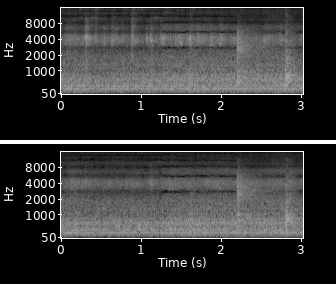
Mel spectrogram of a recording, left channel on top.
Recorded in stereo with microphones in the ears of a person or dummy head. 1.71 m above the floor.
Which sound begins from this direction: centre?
Footsteps, at 1.6 s.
